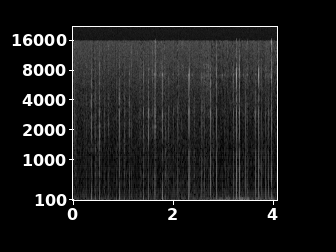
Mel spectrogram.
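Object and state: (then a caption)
Wooden cube. A small wooden cube is tapped repeatedly with rapid, irregular light taps. Each tap is a short, dry click with a soft low thud beneath it and almost no ring, and the taps grow slightly louder and denser toward the end.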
